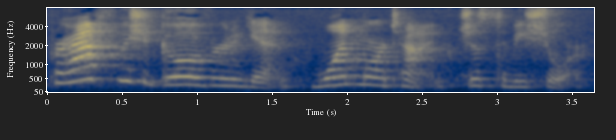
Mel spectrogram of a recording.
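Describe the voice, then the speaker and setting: A woman's voice: high voice, very animated, normal speed, bright, forceful tone, heavily acted. A scheming storybook rat, acted out by a woman, speaks in a roomy echo. He is smug and condescending, wrapping his impatience in fussy, formal politeness.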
